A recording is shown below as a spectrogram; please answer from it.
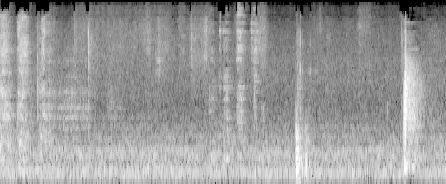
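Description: A metal rifle hand guard is lapped with lapping compound, soft rhythmic back-and-forth rasping scrapes close up, ending in a couple of sharper knocks.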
